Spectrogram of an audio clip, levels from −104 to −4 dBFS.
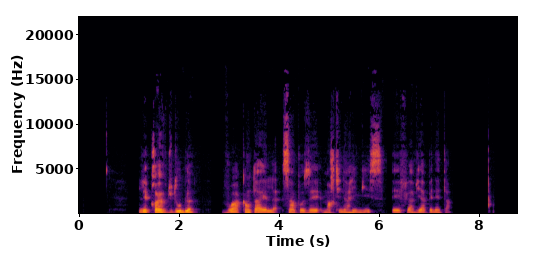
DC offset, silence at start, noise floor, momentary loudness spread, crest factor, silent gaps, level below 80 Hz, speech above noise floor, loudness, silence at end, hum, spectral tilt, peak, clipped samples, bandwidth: under 0.1%; 1.2 s; under -90 dBFS; 13 LU; 24 dB; 2.66-2.85 s, 6.17-6.25 s; -70 dBFS; over 56 dB; -34 LUFS; 1.4 s; none; -5.5 dB/octave; -12 dBFS; under 0.1%; 13.5 kHz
